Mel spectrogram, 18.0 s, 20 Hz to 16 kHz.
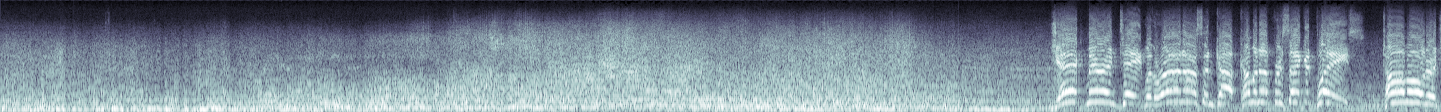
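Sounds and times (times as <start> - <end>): stock car engines racing: 0.0 - 18.0.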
